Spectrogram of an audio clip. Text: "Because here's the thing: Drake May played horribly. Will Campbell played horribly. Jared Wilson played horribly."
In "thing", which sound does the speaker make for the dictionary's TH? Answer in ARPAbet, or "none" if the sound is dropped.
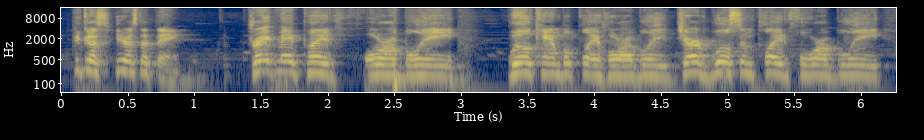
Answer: TH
